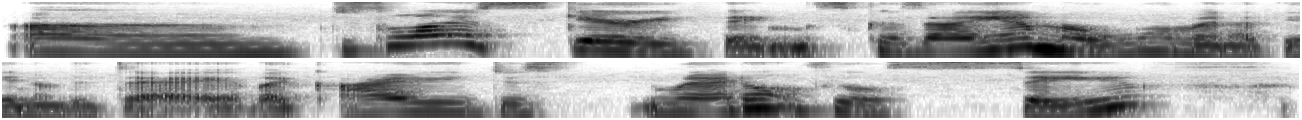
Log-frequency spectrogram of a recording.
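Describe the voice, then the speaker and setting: A woman's voice: medium pitch, lively intonation, moderate pace, a bit bright, rough recording. A woman vlogger talking candidly on a live stream, rambling and repeating herself with many fillers. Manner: candid and emotional. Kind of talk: casual live-stream monologue.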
